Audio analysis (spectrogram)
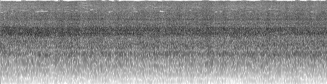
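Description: Marinated mutton hitting a hot pan with browned onions and garlic, a loud, steady, close sizzle that holds without a break.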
